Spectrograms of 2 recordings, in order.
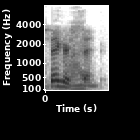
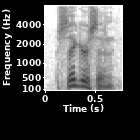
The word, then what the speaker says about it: Sigurdsen: I'm with Sig Sigurdsen, and we'll Sigurdsen. be right, Sigurdsen. The Scandinavian Germanic pronunciations are always on the first syllable instead of the second syllable, like Latin names.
